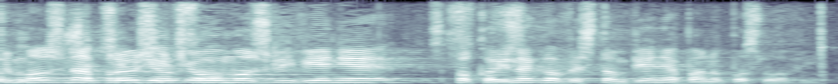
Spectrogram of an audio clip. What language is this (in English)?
Polish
